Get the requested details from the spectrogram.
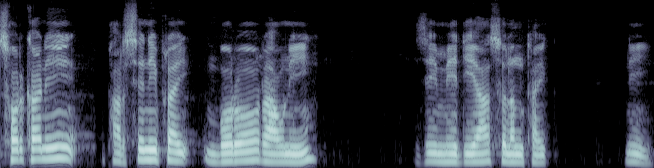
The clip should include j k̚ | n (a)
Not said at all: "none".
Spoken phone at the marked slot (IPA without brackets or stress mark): i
